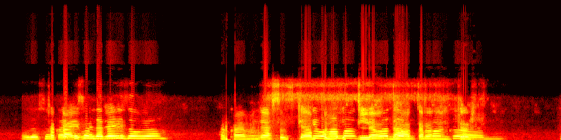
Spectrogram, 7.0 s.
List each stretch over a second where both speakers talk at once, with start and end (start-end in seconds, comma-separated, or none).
3.9-5.7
